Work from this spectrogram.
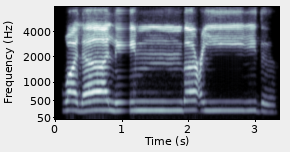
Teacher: लाम पर खड़ा ज़बर है तो एक अलिफ के बराबर खींचा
